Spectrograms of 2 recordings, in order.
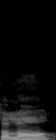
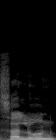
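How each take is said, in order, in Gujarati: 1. શબ્દ અનુનાસિક 'o' સ્વર થી અંત થાય છે. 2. શબ્દ 'oon' થી અંત થાય છે, પૂરા n સાથે. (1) "એમ મૂળ ઉચ્ચાર એ છે" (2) "આપણે સલૂન કહીએ"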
